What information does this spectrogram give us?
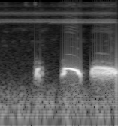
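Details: Spotted dove, recorded as a lure for attracting birds, giving a brief soft note followed by an arched whistled coo and a long, slowly falling coo, with a faint high hum behind.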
